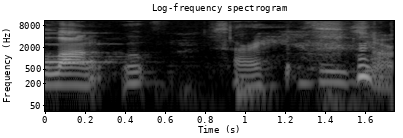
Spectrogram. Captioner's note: tone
